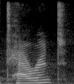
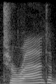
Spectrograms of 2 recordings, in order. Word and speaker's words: Tarrant: they're calling him brenton tarrant tarantula thank you very much it looked like durant but i will correct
